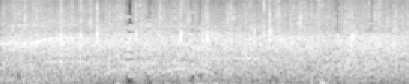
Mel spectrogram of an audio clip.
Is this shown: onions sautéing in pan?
no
